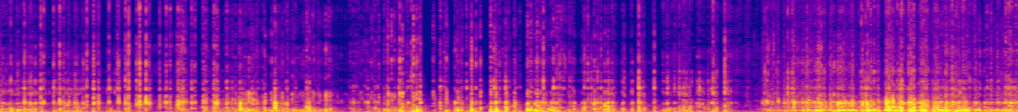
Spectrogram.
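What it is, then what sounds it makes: Cardboard tube scratched with nails. Long nails scratch and tap rapidly on a hollow, black, textured cardboard whisky tube. The result is a dense, continuous run of dry scraping and quick taps with a hollow, low-heavy resonance and little high-end brightness. The level rises and falls in bursts throughout.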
